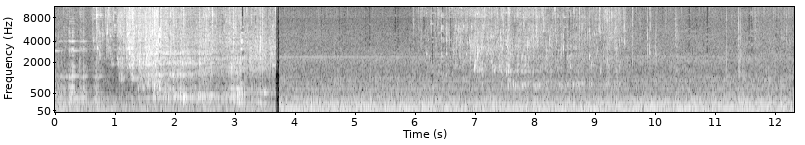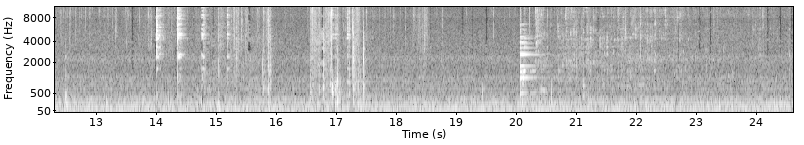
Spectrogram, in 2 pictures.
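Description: Pomegranate juice poured from a glass measuring cup into a glass pitcher, a splashing fill for the first few seconds and a fainter pour a little later. A few sharp glass clinks follow as the cup and mesh sieve are handled, over a steady low hum.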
